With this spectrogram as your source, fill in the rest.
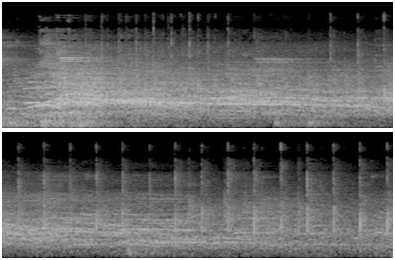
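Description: Sneakers squeak on a hardwood floor.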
